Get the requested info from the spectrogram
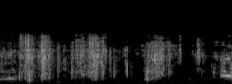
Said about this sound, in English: Will you take the paper off that one, dear, while I take the one off this?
